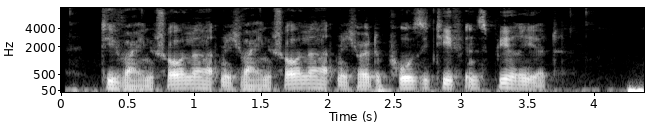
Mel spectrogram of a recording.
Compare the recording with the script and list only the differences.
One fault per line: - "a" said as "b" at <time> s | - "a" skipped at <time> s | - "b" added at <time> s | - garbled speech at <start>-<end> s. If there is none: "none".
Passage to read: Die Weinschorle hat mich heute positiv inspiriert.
- "Weinschorle hat mich" added at 1.4 s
